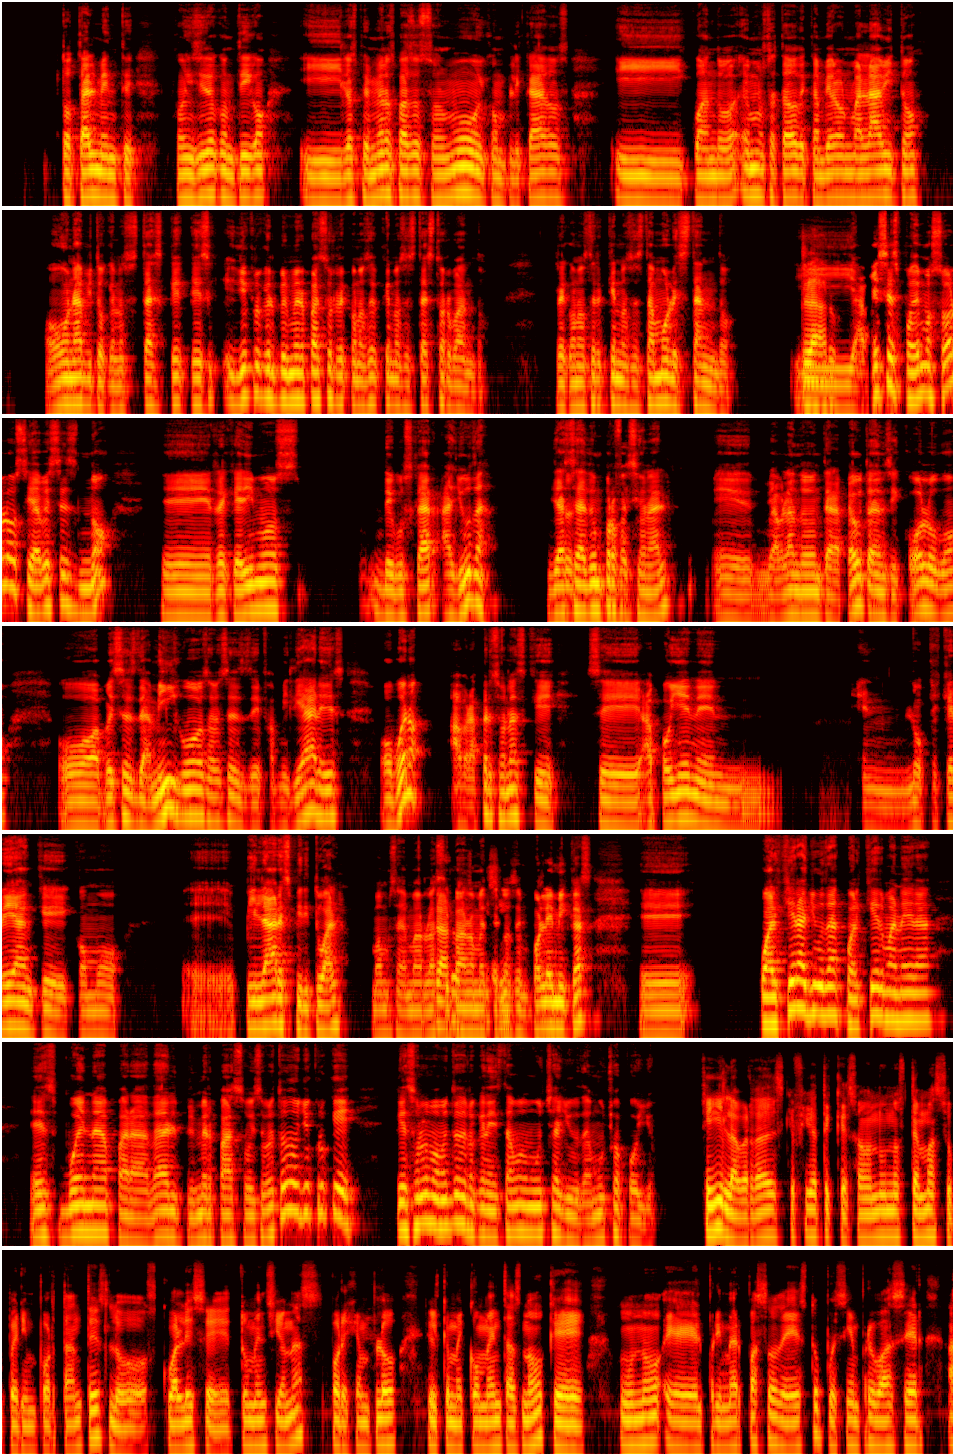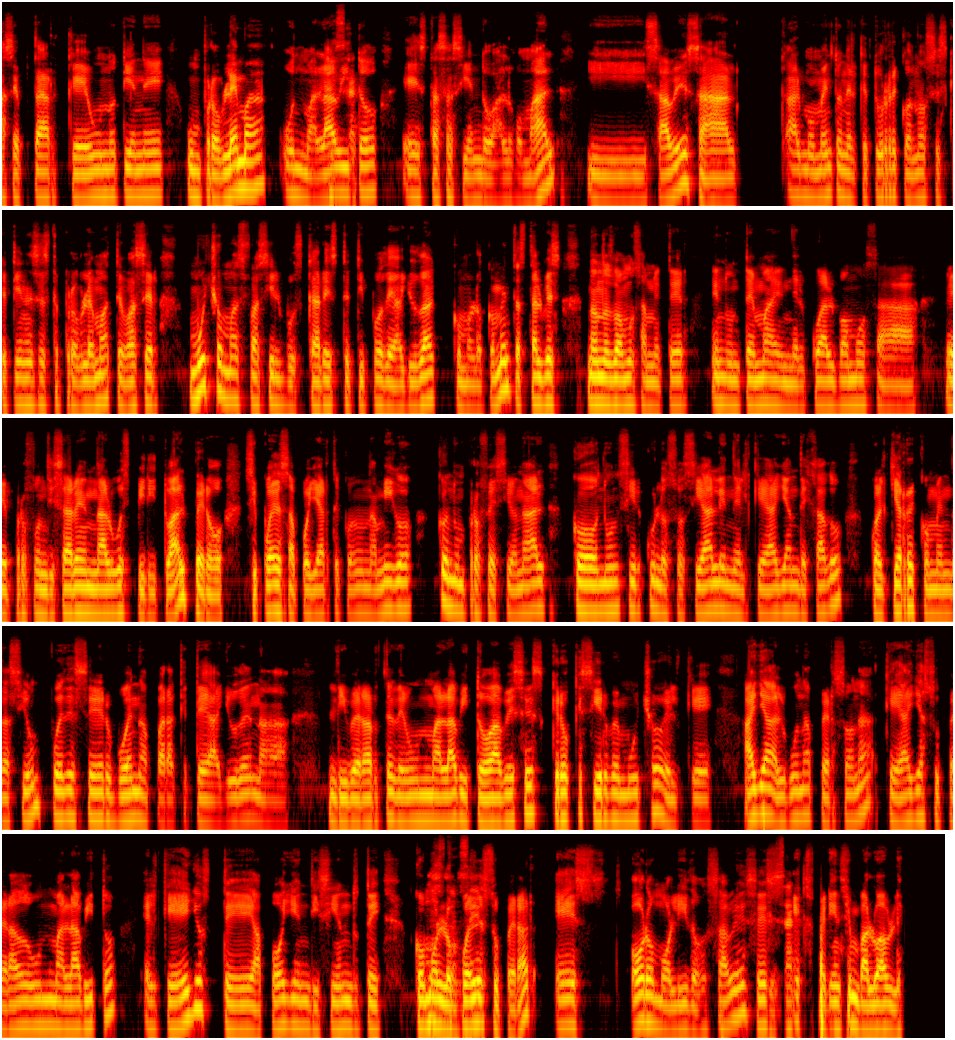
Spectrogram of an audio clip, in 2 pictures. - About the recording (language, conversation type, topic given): Spanish, unstructured, ¿Alguna vez cambiaste un hábito y te sorprendieron los resultados?
- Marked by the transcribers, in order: other background noise; other noise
